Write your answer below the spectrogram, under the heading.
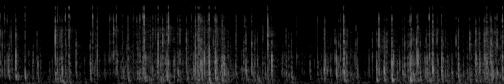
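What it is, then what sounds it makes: Plastic noodle bag being scratched and crinkled. Long nails scratch and crinkle the back side of a full, clear plastic egg noodle bag. The result is dense, bright crinkling broken by sharp little crackles, with almost no low end and no ring after each snap.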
